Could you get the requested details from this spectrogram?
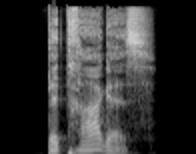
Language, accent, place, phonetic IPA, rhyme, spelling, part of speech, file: German, Germany, Berlin, [bəˈtʁaːɡəs], -aːɡəs, Betrages, noun, De-Betrages.ogg
- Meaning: genitive singular of Betrag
